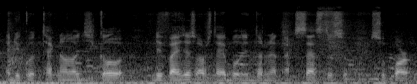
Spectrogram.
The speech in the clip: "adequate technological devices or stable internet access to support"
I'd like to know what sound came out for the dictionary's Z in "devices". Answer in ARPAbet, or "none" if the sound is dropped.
S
